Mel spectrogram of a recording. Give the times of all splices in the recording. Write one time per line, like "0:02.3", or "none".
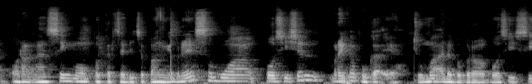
0:01.7
0:04.1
